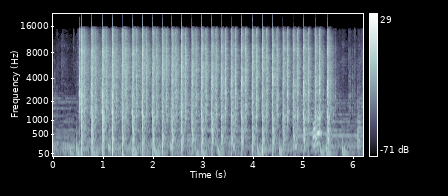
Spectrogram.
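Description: A Maruzen Walther P99 gas blowback airsoft pistol fires a fast string of about thirty sharp mechanical cracks, close and loud, for roughly five seconds until it stops at slide lock.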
